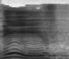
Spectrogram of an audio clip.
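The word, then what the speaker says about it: Niamh: and neve kinnor uh ocean is spelled o s i uh o s o i n it's an irish uh spelling uh and neve is spelled n-i-a-m-h it's it's not a phonetic language uh neve kennar is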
